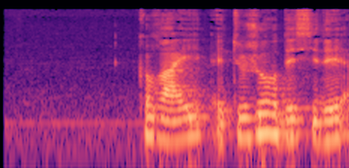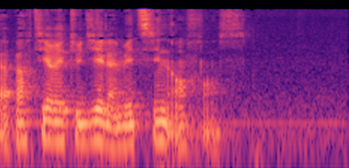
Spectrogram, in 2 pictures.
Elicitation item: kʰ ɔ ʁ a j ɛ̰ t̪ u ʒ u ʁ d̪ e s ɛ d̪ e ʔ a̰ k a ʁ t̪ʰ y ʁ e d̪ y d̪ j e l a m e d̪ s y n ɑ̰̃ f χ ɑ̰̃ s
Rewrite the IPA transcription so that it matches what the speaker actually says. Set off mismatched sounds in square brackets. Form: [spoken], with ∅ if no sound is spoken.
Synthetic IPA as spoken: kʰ ɔ ʁ a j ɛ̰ t̪ u ʒ u ʁ d̪ e s [i] d̪ e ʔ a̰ [p] a ʁ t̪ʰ [i] ʁ e [t̪] y d̪ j e l a m e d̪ s [i] n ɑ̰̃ f χ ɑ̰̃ s

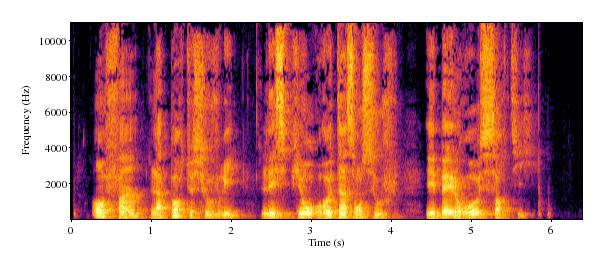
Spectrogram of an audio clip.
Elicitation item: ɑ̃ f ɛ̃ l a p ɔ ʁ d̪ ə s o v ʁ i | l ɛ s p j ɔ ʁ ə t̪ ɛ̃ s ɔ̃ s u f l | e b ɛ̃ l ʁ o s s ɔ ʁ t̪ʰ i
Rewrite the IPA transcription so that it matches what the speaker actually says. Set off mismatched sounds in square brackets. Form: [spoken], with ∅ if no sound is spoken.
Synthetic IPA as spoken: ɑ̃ f ɛ̃ l a p ɔ ʁ [t̪] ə s [u] v ʁ i | l ɛ s p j [ɔ̃] ʁ ə t̪ ɛ̃ s ɔ̃ s u f l | e b [ɛ] l ʁ o [z] s ɔ ʁ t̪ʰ i

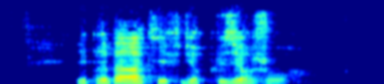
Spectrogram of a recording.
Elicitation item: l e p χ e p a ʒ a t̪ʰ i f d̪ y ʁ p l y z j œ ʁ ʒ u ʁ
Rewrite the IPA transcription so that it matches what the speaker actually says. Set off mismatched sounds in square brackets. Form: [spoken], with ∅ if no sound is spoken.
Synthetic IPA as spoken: l e p χ e p a [ʁ] a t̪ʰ i f d̪ y ʁ p l y z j œ ʁ ʒ [uː] ʁ

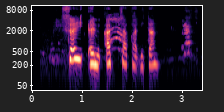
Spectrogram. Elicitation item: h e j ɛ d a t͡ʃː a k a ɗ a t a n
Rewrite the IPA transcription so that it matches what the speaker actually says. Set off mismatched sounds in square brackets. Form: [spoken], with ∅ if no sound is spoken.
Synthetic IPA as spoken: [s] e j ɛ [n] a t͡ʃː a k a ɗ [i] t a n

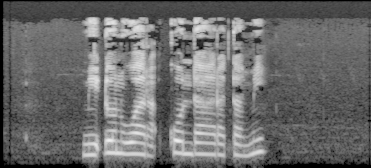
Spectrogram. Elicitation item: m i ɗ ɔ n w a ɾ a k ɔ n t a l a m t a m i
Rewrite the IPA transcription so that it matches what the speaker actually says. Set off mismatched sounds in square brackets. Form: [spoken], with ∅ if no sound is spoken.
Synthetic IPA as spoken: m i ɗ ɔ n w a ɾ a k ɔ n [d] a [ɾ] a [∅] t a m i

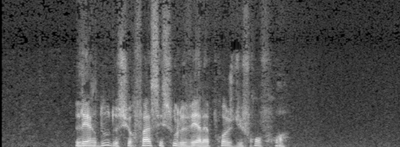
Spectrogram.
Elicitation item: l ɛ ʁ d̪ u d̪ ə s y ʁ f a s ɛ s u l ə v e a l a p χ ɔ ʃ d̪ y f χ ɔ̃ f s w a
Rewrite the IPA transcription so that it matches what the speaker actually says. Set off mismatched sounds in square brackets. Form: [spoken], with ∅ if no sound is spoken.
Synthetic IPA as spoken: l ɛ ʁ d̪ u d̪ ə s y ʁ f a s ɛ s u l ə v e a l a p χ ɔ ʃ d̪ y f χ ɔ̃ f [χ] w a

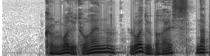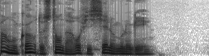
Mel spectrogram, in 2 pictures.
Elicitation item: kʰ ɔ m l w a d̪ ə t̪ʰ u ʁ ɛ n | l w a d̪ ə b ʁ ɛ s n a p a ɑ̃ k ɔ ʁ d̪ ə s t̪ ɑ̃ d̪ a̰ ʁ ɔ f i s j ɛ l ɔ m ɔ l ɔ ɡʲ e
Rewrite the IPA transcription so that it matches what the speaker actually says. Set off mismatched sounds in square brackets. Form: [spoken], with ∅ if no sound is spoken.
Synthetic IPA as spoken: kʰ ɔ m l w a d̪ ə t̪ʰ u ʁ ɛ n | l w a d̪ ə b ʁ ɛ s n a p a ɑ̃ k ɔ ʁ d̪ ə s t̪ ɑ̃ d̪ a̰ ʁ ɔ f i s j ɛ l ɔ m ɔ l ɔ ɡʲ e

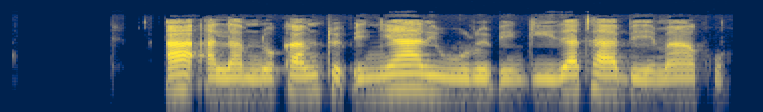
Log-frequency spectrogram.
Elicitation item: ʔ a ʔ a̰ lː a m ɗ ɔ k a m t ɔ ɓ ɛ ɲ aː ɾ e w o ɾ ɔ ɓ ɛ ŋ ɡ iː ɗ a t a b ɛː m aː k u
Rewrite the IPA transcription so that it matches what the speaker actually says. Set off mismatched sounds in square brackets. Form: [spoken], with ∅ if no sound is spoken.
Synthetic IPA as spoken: ʔ a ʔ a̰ [l] a m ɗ ɔ k a m t ɔ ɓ ɛ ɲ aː ɾ [i] w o ɾ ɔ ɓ ɛ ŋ ɡ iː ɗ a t a b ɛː m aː k [ɔ]

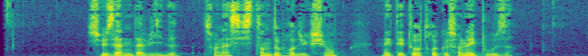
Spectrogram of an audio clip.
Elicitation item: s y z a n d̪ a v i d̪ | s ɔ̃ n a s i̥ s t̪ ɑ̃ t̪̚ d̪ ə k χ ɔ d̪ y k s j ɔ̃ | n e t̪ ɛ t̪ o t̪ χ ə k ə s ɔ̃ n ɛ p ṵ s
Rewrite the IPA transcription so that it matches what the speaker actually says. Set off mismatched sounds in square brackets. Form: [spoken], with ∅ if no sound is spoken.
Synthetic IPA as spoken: s y z a n d̪ a v i d̪ | s ɔ̃ n a s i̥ s t̪ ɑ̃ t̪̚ d̪ ə [p] χ ɔ d̪ y k s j ɔ̃ | n e t̪ ɛ t̪ o t̪ χ ə k ə s ɔ̃ n [e] p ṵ [z]

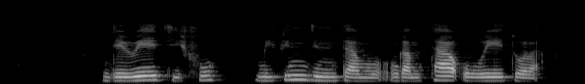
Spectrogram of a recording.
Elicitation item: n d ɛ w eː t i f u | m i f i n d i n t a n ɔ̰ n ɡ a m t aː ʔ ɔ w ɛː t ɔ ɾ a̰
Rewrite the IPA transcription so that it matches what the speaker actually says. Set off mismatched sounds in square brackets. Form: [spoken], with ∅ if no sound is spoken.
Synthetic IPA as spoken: n d ɛ w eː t i f u | m i f i n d i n t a [m] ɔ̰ [ŋ] ɡ a m t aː ʔ ɔ w ɛː t ɔ ɾ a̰

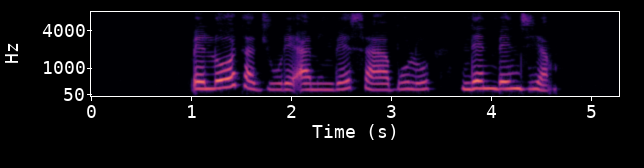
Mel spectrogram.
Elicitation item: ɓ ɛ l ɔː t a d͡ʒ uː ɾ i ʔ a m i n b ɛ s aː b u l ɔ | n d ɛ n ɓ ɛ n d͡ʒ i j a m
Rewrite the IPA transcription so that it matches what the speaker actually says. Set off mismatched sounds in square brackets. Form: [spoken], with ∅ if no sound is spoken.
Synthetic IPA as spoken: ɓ ɛ l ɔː t a d͡ʒ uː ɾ [ɛ] ʔ a m i n b ɛ s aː b u l [u] | n d ɛ n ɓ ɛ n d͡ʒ i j a m

